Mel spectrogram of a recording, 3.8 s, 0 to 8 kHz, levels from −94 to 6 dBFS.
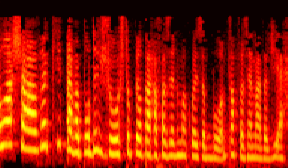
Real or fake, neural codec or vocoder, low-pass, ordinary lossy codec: fake; codec, 16 kHz, 0.7 kbps, FocalCodec; 7.2 kHz; MP3, 24 kbps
